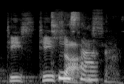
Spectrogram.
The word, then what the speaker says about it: Taoiseach: Paul, how do you pronounce that guy's name? Ambassador. Yeah, the guy from Ireland. Taoiseach. Huh? Taoiseach.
